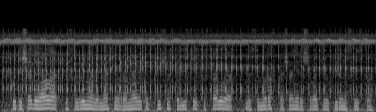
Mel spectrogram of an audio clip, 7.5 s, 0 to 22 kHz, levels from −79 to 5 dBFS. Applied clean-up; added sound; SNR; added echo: none; Insect; 3 dB; none.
